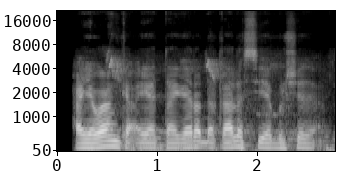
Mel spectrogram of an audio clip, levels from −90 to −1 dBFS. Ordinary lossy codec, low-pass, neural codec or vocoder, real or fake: none; none; none; real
